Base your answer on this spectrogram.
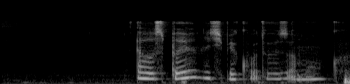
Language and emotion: Russian, sad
